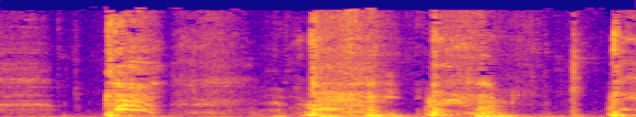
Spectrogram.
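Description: A series of harsh coughs in quick bursts, about five or six in all, some spasmodic and clustered together, with brief quiet gaps between them.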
